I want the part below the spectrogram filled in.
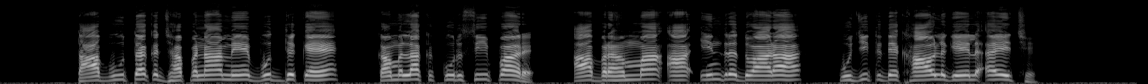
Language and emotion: Maithili, neutral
